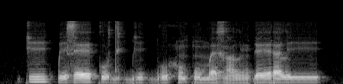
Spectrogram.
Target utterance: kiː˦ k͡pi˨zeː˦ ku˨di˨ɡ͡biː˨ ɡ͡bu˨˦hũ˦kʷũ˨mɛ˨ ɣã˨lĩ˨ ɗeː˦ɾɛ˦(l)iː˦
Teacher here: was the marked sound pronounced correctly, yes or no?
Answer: yes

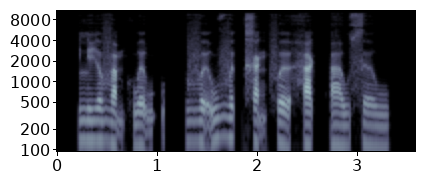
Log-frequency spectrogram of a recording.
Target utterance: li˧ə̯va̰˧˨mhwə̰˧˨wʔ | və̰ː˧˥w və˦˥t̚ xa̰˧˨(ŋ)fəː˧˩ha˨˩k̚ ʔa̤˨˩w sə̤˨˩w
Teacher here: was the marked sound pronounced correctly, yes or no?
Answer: yes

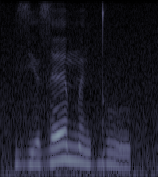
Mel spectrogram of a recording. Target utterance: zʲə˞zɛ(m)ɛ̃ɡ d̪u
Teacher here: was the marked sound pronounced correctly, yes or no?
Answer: yes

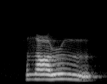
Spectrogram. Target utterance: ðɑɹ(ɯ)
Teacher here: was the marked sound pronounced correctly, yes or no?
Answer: yes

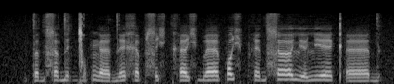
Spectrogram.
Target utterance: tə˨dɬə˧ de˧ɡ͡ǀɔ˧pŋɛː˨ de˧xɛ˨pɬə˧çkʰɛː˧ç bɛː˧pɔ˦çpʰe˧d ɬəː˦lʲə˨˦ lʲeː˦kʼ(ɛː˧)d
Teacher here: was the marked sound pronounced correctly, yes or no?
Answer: yes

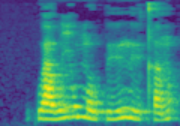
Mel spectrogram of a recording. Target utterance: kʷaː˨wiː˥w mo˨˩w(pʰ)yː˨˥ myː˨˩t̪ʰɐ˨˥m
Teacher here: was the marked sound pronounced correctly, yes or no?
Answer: no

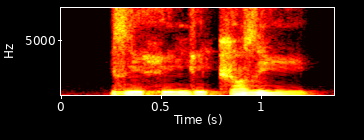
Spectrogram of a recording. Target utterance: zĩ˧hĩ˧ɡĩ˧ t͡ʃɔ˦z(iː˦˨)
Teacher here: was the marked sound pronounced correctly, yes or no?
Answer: yes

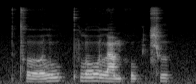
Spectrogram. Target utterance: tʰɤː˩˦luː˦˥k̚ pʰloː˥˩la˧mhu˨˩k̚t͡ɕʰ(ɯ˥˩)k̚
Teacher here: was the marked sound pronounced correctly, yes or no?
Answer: no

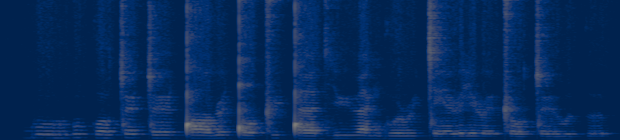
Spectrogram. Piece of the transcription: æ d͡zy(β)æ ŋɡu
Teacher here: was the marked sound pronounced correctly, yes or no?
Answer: yes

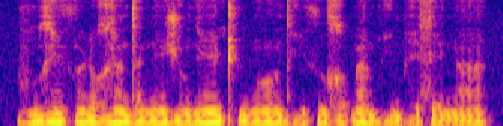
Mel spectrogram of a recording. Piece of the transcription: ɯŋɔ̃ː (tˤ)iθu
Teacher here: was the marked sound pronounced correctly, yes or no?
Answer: no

